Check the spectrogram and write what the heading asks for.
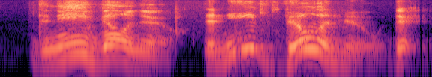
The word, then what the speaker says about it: Denis Villeneuve: guy's pronoun Denny Villa villa new Denis Villeneuve the Neves Villa new there's like 12 extra letters than what we're pronouncing which is why I'm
